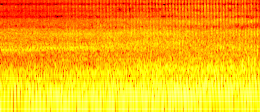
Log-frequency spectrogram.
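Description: A motorcycle engine idles with a steady, low, throbbing rumble that runs unbroken from start to finish, close by, with no voices.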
